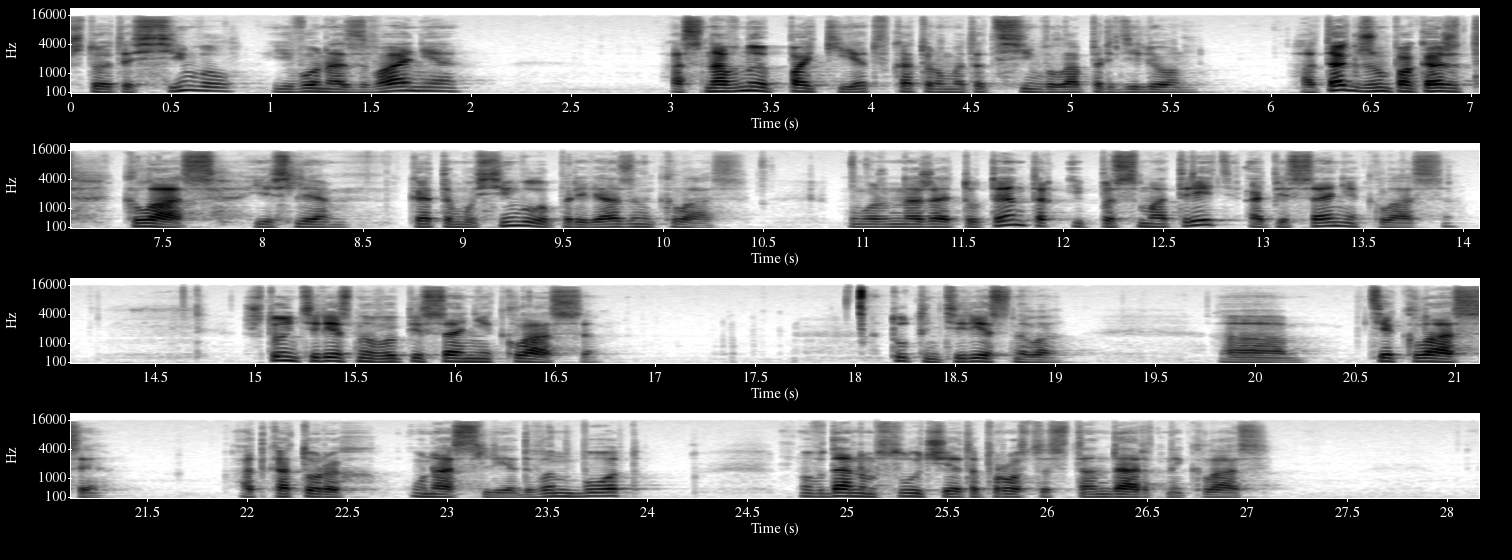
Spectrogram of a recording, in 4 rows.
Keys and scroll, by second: 0.8 Down, 0.9 Down, 1.1 Down, 1.6 Right, 1.8 Right, 1.9 Right, 1.9 Right, 1.9 Right, 2.0 Right, 2.1 Right, 2.1 Right, 2.1 Right, 2.2 Right, 2.2 Right, 2.2 Right, 2.3 Right, 5.9 Down, 6.0 Left, 6.2 Left, 6.3 Left, 6.3 Left, 6.3 Left, 6.6 Left, 6.8 Left, 6.9 Left, 10.9 Return, 14.2 Page_Down, 14.4 Page_Down, 18.0 Page_Up, 18.7-19.1 Right, 19.2 Right.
